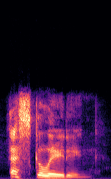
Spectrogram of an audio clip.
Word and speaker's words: escalating: um let's go to escalating okay this one is definitely at the very beginning escalating escalating okay very good uh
